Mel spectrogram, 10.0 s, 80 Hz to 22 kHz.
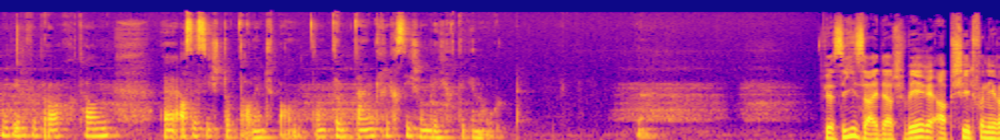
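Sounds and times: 
relaxed sleeping woman snorting breath: 0:00.0 - 0:05.2, 0:06.1 - 0:08.1
speech: 0:00.0 - 0:05.2, 0:08.2 - 0:09.9
low hiss: 0:00.0 - 0:09.4.

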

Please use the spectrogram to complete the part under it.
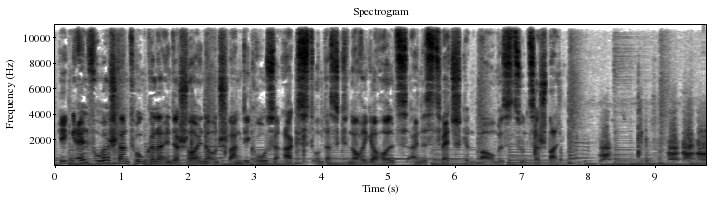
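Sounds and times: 
speech: 0:00.1 - 0:08.6
dog yapping outside: 0:08.2 - 0:08.5, 0:09.1 - 0:09.7.

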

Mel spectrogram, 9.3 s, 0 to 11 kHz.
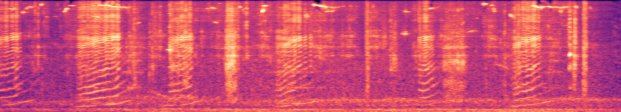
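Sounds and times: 
dry water pump creaking and squealing mechanically: 0:00.0 - 0:08.8.

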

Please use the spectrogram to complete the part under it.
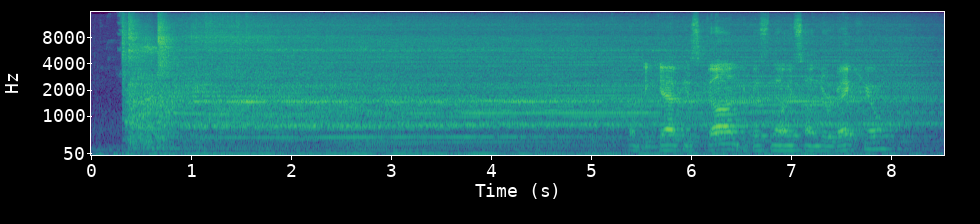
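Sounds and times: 
3D metal printer vacuum pump rattling: 0:00.2 - 0:08.5
3D metal printer starting up: 0:00.3 - 0:08.5
person talking: 0:05.4 - 0:08.1.

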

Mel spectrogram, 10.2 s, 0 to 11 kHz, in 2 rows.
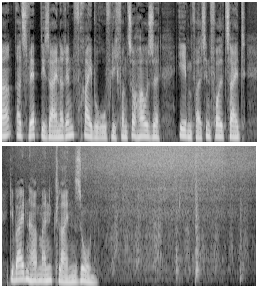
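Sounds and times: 
speech: 0:00.0 - 0:07.1
fried rice with chopped vegetables sizzling in a pan: 0:05.2 - 0:10.1
scraping clacks of stirring and tossing fried rice in a pan: 0:07.3 - 0:10.1.

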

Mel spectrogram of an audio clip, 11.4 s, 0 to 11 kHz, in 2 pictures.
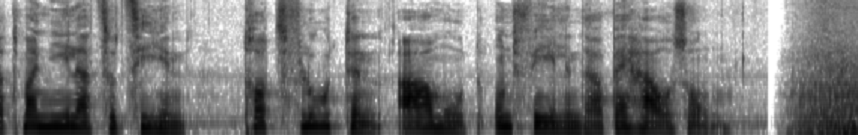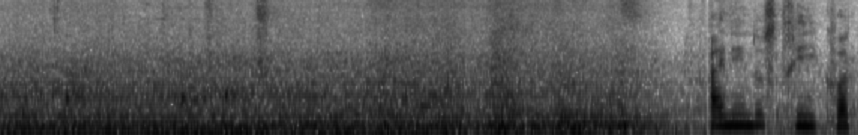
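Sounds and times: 
speech: 0:00.0 - 0:05.0, 0:10.5 - 0:11.4
heavy trucks rumbling across a bridge in an industrial quarter of Manila: 0:05.3 - 0:10.4.

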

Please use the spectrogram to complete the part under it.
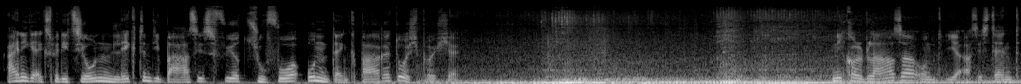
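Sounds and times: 
speech: 0:00.1 - 0:04.8, 0:08.3 - 0:10.1
car driving on a trip to a neighbouring village: 0:02.2 - 0:10.1.

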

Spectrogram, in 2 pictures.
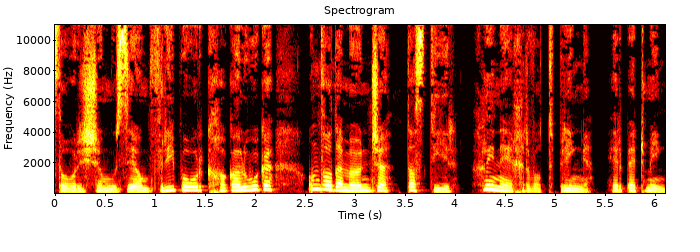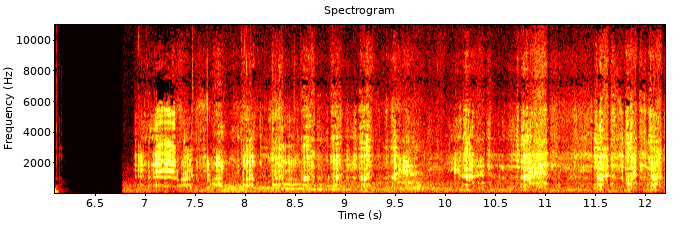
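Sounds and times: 
speech: 0:00.0 - 0:06.2
wild boar grunting and snorting greeting calls: 0:06.8 - 0:12.1.

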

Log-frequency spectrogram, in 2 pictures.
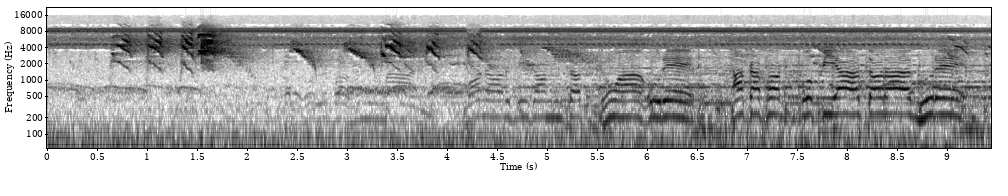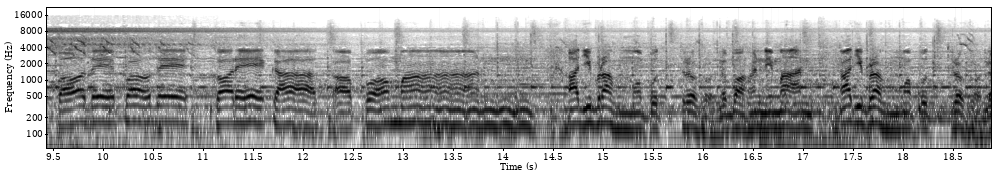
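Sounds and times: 
many thousands of birds calling in grasslands and wetlands: 0:00.0 - 0:12.1
steady insect-like hiss: 0:00.0 - 0:13.2
speech: 0:06.0 - 0:18.8.

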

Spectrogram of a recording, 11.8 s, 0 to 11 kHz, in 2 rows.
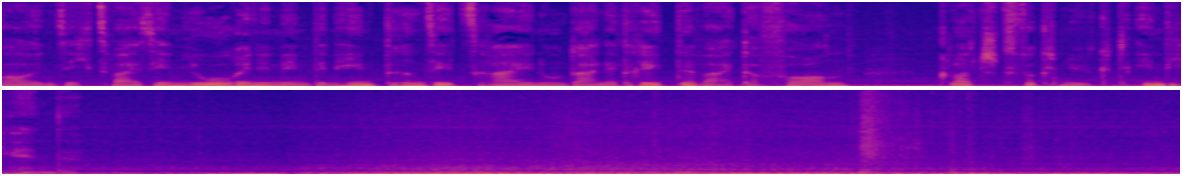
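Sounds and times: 
speech: 0:00.0 - 0:06.4
large bus engine rumbling as it pulls away slowly: 0:00.0 - 0:11.7.

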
